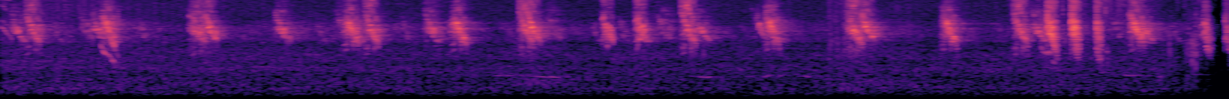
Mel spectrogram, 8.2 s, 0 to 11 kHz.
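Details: Eurasian tree sparrow adults with chicks, 13 May 2018, uttering loud, clear chirps in a rapid irregular run, roughly two per second, some paired, in an otherwise quiet setting.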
